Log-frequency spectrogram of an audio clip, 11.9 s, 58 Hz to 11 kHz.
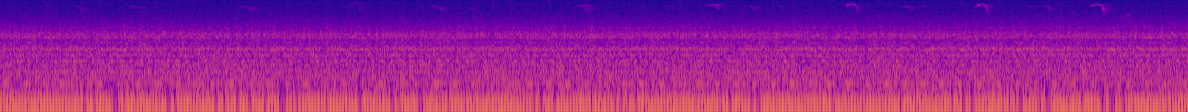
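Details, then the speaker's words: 1989 Dodge first-gen Cummins diesel with a new HX35 turbo and marine 370 injectors. Steady loud clatter at a slightly high idle of about 800 rpm with an even knock rhythm. Clankier since the new injectors but smokes less; normal, healthy. "idle's a little high right now, probably about 800 RPM, but sounds pretty good. Turbo sounds pretty nice, and I definitely have noticed that it sounds a lot better and it smokes a lot less."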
